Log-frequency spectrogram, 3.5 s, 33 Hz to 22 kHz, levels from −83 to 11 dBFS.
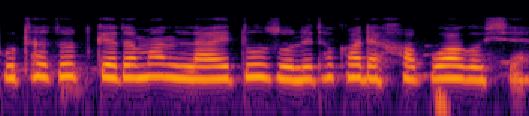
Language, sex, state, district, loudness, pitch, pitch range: Assamese, female, Assam, Kamrup Metropolitan, -15 LUFS, 280 Hz, 265-290 Hz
